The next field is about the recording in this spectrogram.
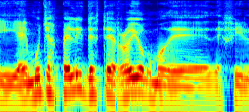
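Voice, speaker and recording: A man with an unremarkable speaking voice talks at a moderate pace with lively intonation. The recording is very clean, the background silent. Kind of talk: casual chat.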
